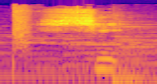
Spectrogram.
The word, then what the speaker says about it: shi: Notice that it's pronounced as shi and not si.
